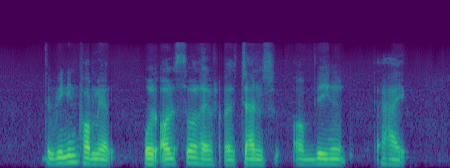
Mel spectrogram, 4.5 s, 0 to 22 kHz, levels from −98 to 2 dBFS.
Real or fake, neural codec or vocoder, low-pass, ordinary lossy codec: fake; codec, 16 kHz, 1 kbps, X-Codec, HuBERT features, trained on balanced general audio; none; none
